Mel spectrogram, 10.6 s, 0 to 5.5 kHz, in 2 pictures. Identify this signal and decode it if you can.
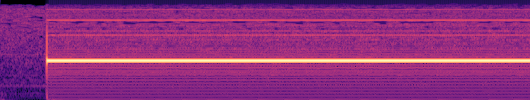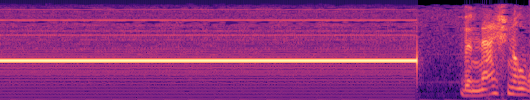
Emergency Alert System (SAME) tones (the 1050 Hz attention tone), with speech. It is heard from 0.4 to 9.5 s.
